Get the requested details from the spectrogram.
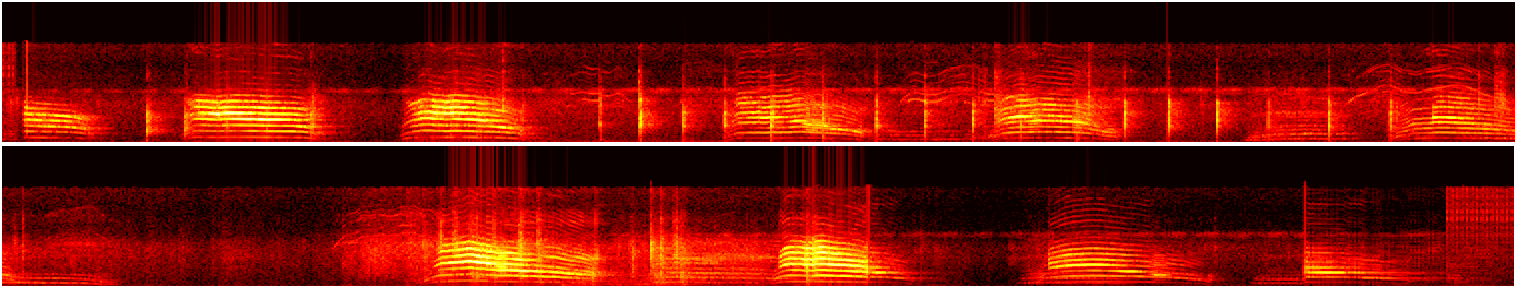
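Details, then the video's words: Blind orphaned kitten rescued from a market without its mother, with its right eye missing, crying often. Loud, drawn-out meows that rise and fall, about a dozen in fifteen seconds, separated by quieter gaps and soft bumping sounds. "Kasihan Anak Kucing Buta ini Sering Menangis😢"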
